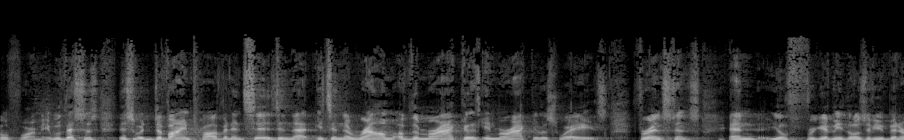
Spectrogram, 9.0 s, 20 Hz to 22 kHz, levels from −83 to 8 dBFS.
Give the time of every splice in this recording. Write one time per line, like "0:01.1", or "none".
0:02.8
0:04.8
